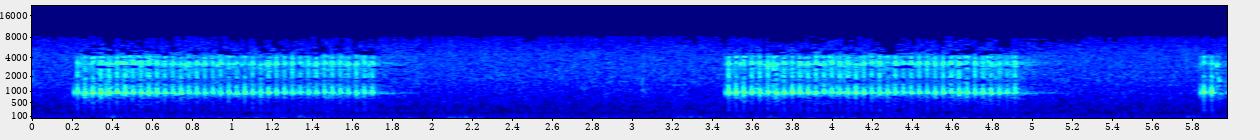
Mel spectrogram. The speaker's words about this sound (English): Back in the Randolph house, I found a telephone with no one around. I dialed Cal Hendricks' number in New York.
